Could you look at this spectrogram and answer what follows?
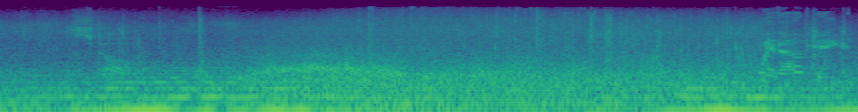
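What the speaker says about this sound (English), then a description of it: "Storm clearing." Storm rain in No Man's Sky hisses as a broad wash under a low hum, with a voice speaking briefly over it.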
